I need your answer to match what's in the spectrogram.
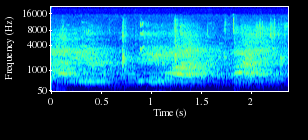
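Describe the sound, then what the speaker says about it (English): Home crowd of Brookline fans keeps up a steady roar of cheering at a boys' volleyball tournament final, with a few sharp thumps of the ball popping through the continuous, fairly distant noise. "as you can hear, the Brookline crowd not ready to call it a day just yet. They are still bringing the noise in support of their team."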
